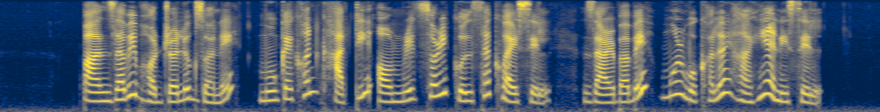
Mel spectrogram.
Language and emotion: Assamese, happy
